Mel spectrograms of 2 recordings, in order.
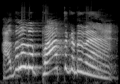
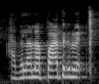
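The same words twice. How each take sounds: First: அதெல்லாம் lifted high at the start, then falling; higher, firmer second take of அதெல்லாம் நான் பாத்துக்கிடுவேன்; emphatic repeat. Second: Said in the usual way. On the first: Acted. Repeats line, second take raised.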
